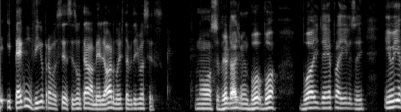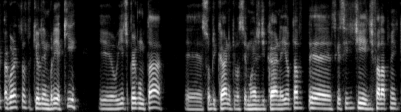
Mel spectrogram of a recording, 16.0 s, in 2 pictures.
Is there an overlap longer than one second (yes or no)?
no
